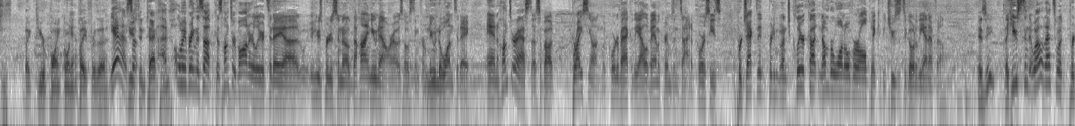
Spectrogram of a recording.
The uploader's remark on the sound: live from the Great Dane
